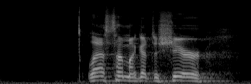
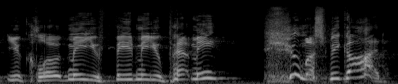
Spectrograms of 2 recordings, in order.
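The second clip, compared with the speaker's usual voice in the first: rising higher with each line, excited; eager dog voice; 5 semitones higher than usual. Retold or imitated. Pastor voicing the dog to his church, higher and awed. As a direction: build up to a high, awed "you must be God". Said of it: "The dog says".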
